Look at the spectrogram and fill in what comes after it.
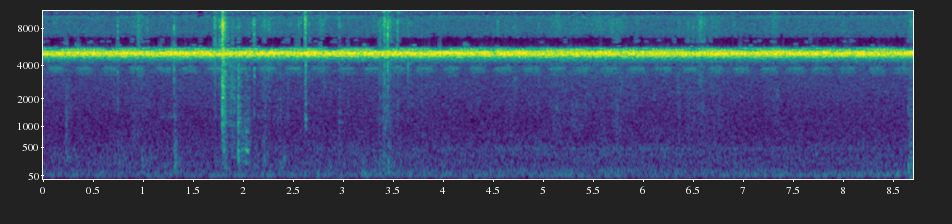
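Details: Continuous high-pitched ringing of bell crickets, unbroken throughout, blended with the snaps and pops of a crackling bonfire, several bursts clustered near the second and third seconds.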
